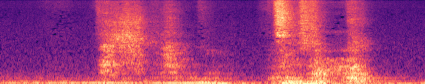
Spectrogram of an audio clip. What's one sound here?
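A sheet metal panel scrapes and rattles as it is shifted by hand.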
